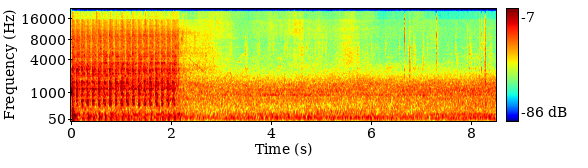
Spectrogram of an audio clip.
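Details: Scirocco cranking steadily for about two seconds without firing, then silence; cranks but won't start or stay running, and repeated cranking is killing the battery.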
